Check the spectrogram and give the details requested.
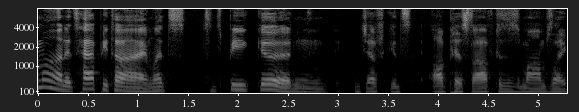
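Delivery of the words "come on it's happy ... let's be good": very cheerful, sunny, high-pitched voice. Retelling a mom coming into her son's room and opening windows, imitating a cheerful mom. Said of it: "just all like happy as can be".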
